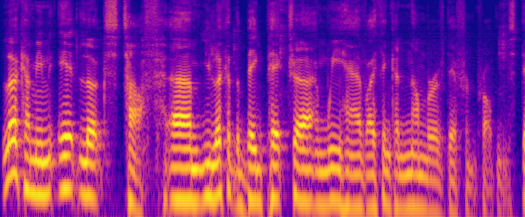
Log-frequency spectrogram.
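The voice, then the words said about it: Noticeable non-American accent. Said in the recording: “cool accent.”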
